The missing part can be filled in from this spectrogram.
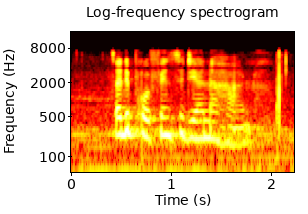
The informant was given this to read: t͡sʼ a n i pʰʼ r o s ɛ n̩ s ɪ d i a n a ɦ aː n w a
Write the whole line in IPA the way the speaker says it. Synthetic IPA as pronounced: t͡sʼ a d i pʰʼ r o f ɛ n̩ s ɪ d i a n a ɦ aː n w a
